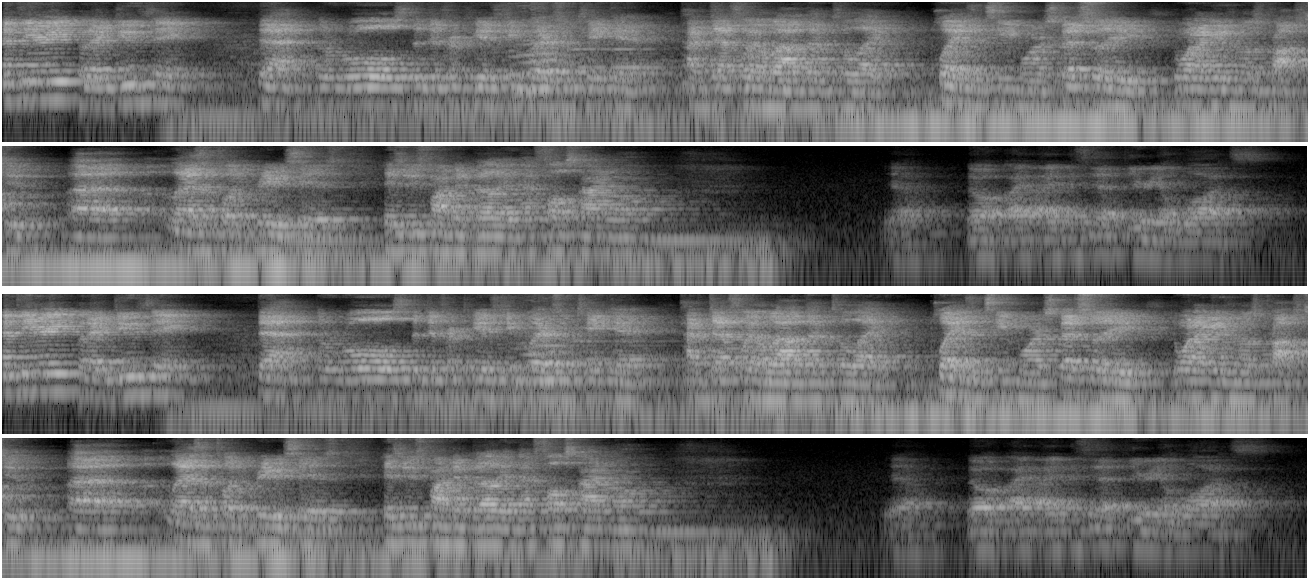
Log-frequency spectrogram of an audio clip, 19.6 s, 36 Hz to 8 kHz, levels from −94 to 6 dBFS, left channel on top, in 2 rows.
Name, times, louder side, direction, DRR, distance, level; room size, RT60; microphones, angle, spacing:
voice 1, 0.0-1.3 1.9-4.8 5.1-6.6 7.0-14.5, right 1 dB, 45° right, -5 dB, 0.8 m, -27 dB
sound 1, 1.2-15.6, left 2 dB, 80° left, 0.4 m, -41 dB
voice 2, 17.0-19.2, equal, 30° left, -7 dB, 0.8 m, -37 dB
4.1 x 2.0 x 2.8 m, 1.3 s
head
